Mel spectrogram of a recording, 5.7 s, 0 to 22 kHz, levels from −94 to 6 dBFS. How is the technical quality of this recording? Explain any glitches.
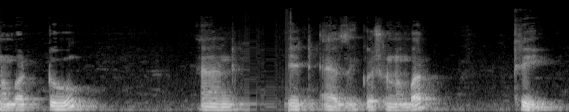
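The recording has two faults, and they overlap.

From 1.59 s to the end, there is a call bitrate drop. The encoder's budget falls from 64 kbps to 16 kbps. It stays at its lowest for about 2.2 s. With fewer bits, the codec quantises more coarsely. The audio bandwidth also shrinks from 20 kHz to 12 kHz. The sound loses its top end and turns rougher. It does not recover before the clip ends.

From 2.44 s to 2.90 s, the sound becomes a rigid, metallic buzz at 100 Hz. It tracks the original only loosely. This is robotic sound from repeated short buffers. The likely cause is audio arriving too seldom. The software filled the gaps by replaying the last chunk, which fits a 10 ms buffer. Most of the real audio in that span was skipped.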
